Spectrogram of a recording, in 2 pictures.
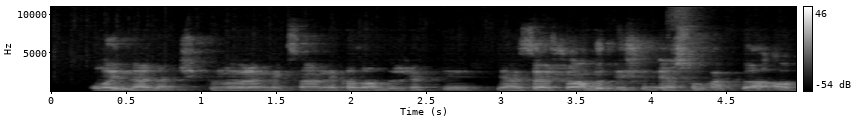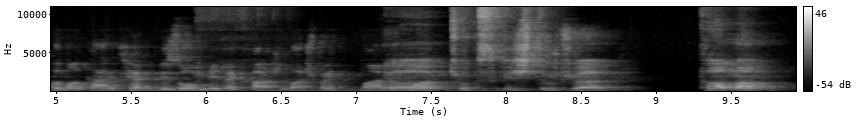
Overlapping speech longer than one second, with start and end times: none

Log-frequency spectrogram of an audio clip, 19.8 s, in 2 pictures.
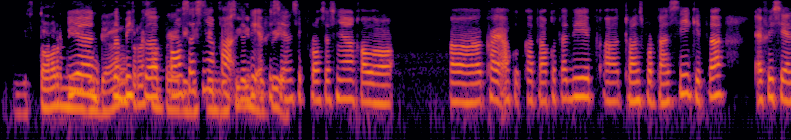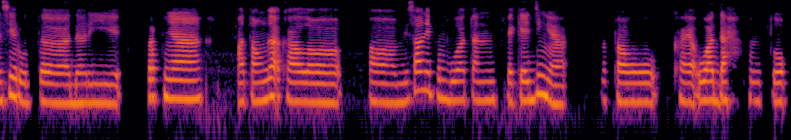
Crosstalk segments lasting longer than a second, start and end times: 1.4-3.6

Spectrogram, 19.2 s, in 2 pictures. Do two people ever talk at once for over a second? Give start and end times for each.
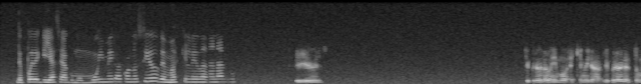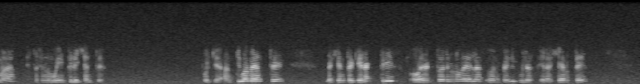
none

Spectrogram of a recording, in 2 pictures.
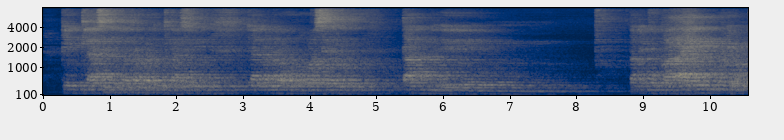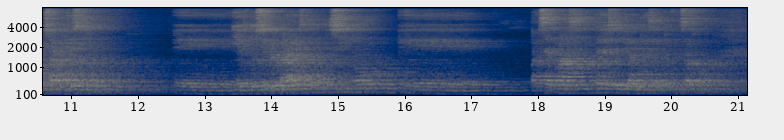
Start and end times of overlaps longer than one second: none

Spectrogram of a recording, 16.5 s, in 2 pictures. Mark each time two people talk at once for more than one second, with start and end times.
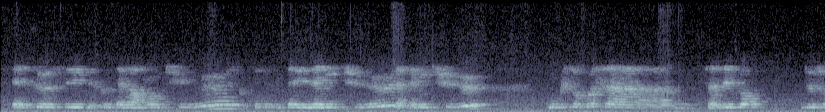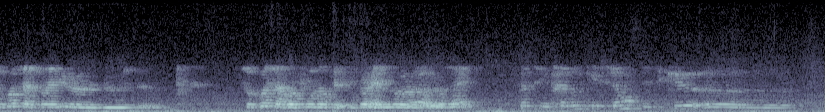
11.6-12.9

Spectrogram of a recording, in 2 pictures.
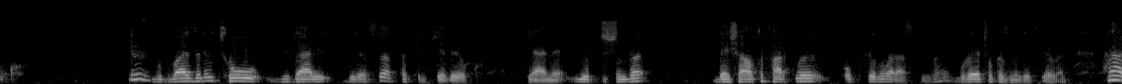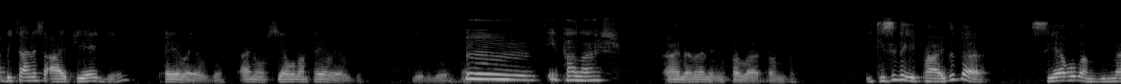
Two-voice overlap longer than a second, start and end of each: none

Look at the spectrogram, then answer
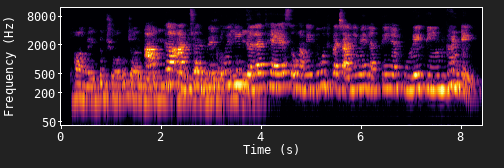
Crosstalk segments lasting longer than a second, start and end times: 1.7-3.9

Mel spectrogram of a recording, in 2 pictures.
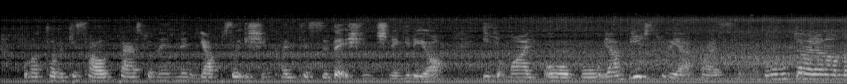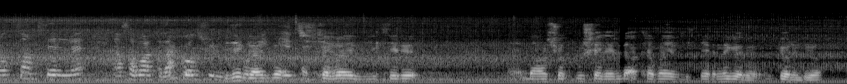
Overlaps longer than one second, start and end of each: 10.7-11.9

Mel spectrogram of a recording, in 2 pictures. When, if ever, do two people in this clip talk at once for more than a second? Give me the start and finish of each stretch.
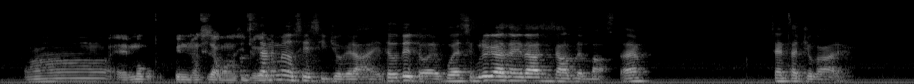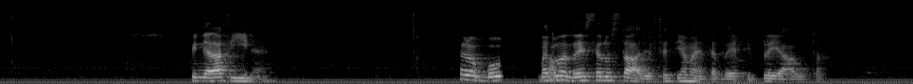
none

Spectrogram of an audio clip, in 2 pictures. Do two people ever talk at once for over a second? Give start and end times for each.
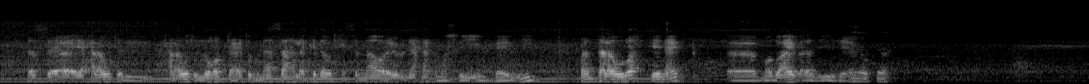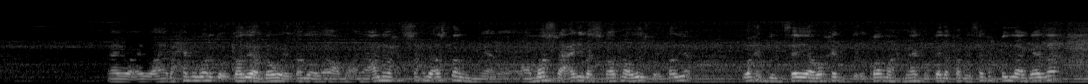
none

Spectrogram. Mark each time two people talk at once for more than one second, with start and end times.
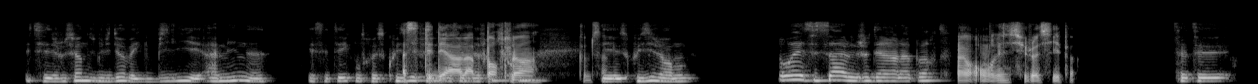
4.0-5.3

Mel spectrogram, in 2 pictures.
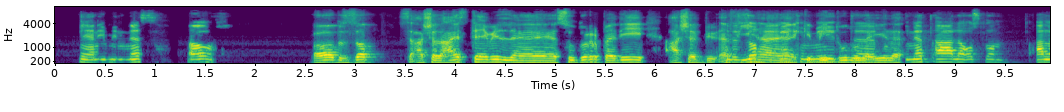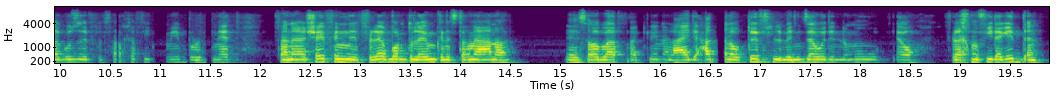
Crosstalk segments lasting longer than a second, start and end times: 6.7-8.4

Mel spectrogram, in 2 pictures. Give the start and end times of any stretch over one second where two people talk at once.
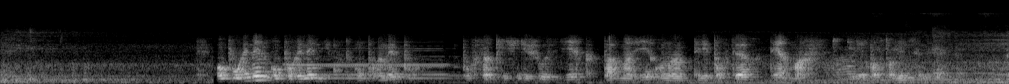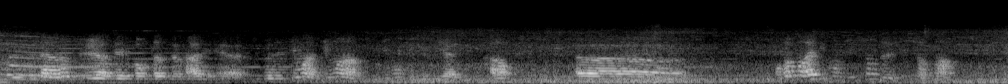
none

